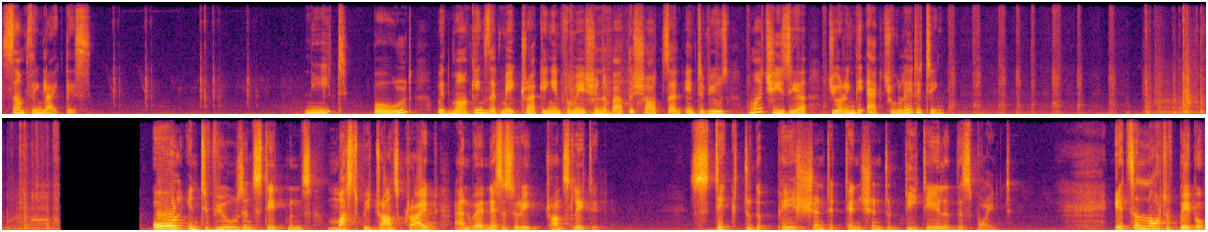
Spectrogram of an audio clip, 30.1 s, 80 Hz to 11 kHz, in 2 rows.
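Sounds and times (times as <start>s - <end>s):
keyboard typing clicks: 1.4s - 3.3s
printer clicking and whirring: 13.8s - 15.8s.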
